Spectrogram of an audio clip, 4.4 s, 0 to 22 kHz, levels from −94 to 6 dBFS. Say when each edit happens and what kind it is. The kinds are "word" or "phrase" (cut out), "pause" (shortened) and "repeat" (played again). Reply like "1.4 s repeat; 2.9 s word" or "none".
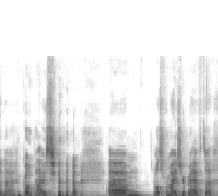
3.0 s pause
